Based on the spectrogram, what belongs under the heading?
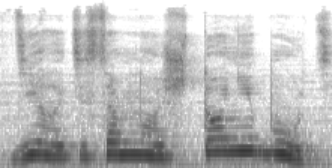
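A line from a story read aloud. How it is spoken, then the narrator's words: Pleading. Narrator (Russian): взмолилась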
